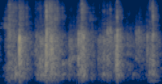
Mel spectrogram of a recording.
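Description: Applause for young participants at a youth hackathon's final presentation, a faint, short burst of scattered clapping with a few separate claps.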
